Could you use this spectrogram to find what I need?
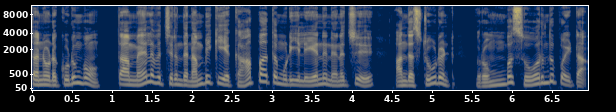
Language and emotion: Tamil, sad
